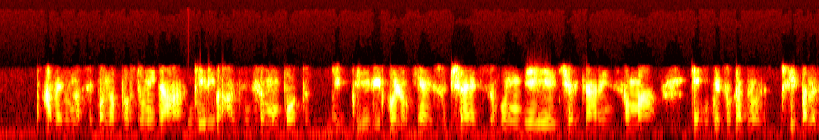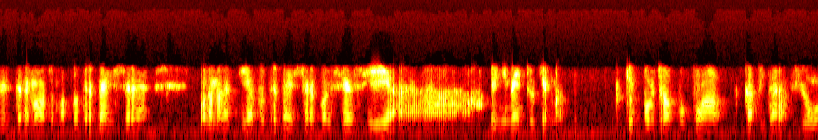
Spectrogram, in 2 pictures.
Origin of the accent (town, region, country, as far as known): Turin, Piedmont, Italy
